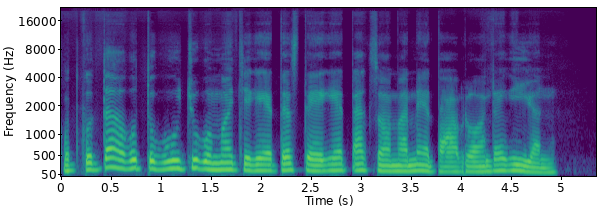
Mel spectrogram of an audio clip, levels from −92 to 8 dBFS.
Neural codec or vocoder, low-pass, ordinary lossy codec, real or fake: codec, 44.1 kHz, 2.6 kbps, SNAC; none; none; fake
